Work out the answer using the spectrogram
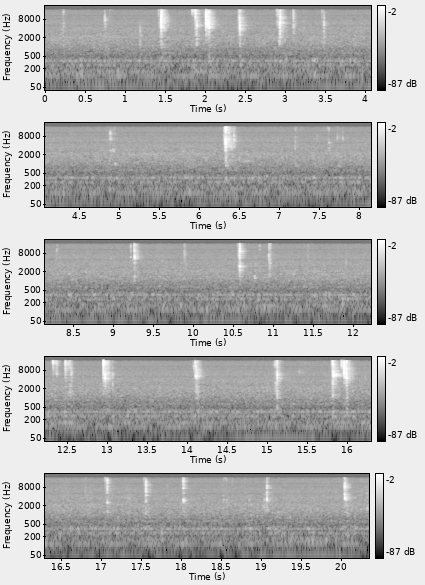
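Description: Close-up eating of crispy fried chicken wings: sparse, irregular sharp clicks and crackles of chewing and mouth noises, over a faint steady hum.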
